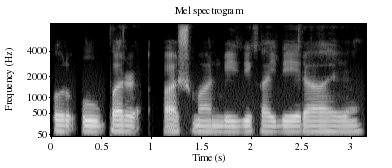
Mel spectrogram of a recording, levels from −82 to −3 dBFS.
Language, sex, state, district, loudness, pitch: Hindi, male, Uttar Pradesh, Shamli, -20 LUFS, 105 Hz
